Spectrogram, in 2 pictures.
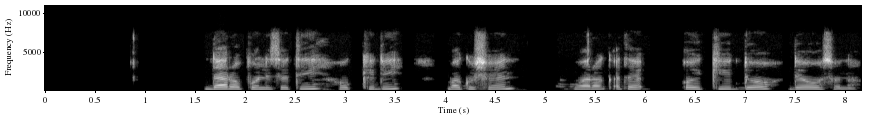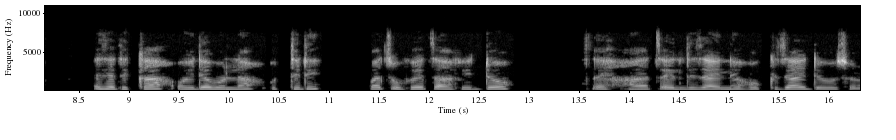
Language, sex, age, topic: Gamo, female, 25-35, government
